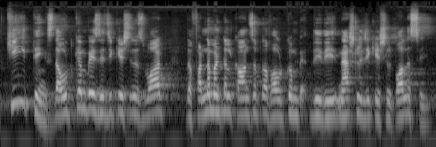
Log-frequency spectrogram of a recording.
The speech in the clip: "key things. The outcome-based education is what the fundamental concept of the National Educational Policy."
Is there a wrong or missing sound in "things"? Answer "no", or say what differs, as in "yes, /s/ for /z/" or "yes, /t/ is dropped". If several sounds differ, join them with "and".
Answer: yes, /t/ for /θ/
